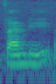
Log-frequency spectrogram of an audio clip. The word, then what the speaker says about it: Fendi: That's Fendi, not Fenty.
